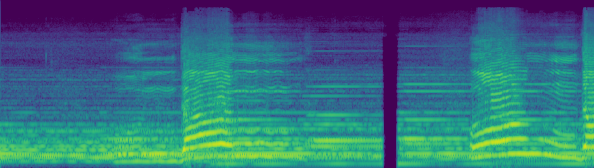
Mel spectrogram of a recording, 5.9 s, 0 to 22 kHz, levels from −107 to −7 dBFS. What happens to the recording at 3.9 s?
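Right there you hit AAC frame loss with muting. From 3.81 to 4.00 s the decoder zeroes the missing frames, so the sound fades into a soft-edged gap.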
